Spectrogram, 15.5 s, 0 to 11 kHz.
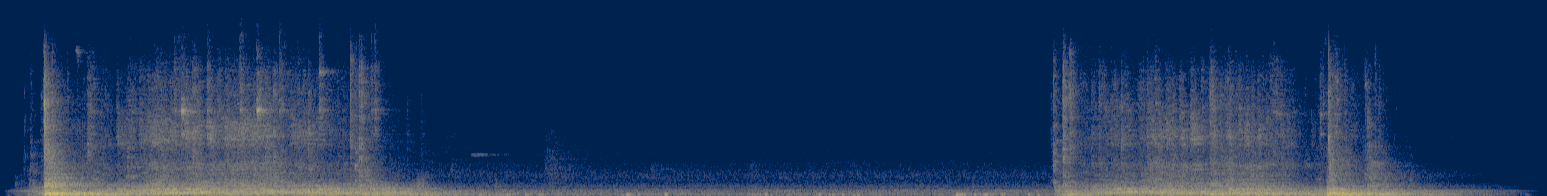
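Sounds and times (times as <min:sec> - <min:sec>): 
elevator doors opening and closing: 0:00.3 - 0:05.0, 0:10.5 - 0:14.6.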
